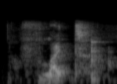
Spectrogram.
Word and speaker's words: flight: Flight is a 1-syllable word. Like fl, like flood, flew, fling, flies, I. What is the 3-letter multiple letter phonogram? Right. I, 3-letter I.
